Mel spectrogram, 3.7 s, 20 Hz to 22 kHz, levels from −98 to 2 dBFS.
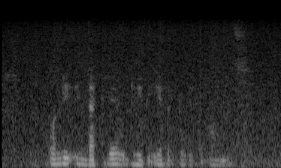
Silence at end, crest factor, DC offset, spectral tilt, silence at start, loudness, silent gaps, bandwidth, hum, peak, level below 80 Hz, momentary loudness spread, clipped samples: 0 s; 20 dB; under 0.1%; -7 dB/octave; 0.05 s; -47 LUFS; none; 14 kHz; none; -28 dBFS; -70 dBFS; 17 LU; under 0.1%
